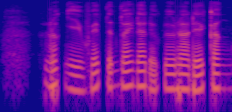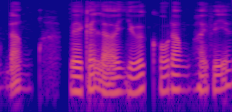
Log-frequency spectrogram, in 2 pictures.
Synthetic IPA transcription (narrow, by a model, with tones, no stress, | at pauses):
zə˦˥t̚ɲi˨˩əwfɛ˦˥p̚t̪ï˨˦ŋ̟t̪waː˨˦nɗa̰ː˧˥˦ɗɨ˨˩ək̚ɗɨ˧əzaː˧ɗe˧˩kə˧ŋɗa˧wŋ͡mve˨˩kaː˨˦jlʔə̰ː˧˨jzɨ̰˧˥əko˧˩ɗə˧wŋ͡mhaː˧jfi˨˦˨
